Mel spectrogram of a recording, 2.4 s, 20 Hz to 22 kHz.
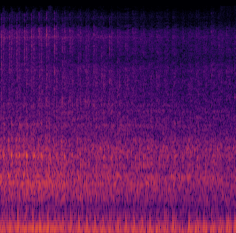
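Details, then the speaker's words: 2005 Kawasaki Bayou 250, warming up on a wrongly jetted Chinese carburetor: quiet single-cylinder idle with a light, fast, regular ticking and no knocking or smoke. It has a mild valve tick, and the valve clearance needs adjusting. "I don't hear any knocking a little valve tick we'll get into the valve thing here in a minute"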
